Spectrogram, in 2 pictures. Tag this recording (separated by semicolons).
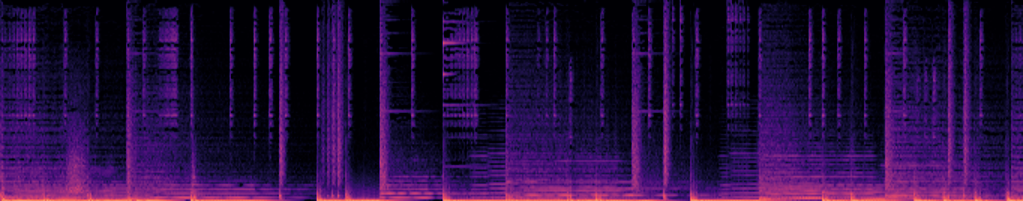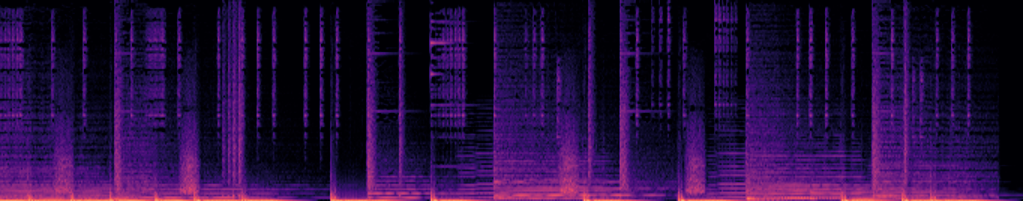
hiphop; discarded; trap; drum; hip; beat; future; bpm; drums; loop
